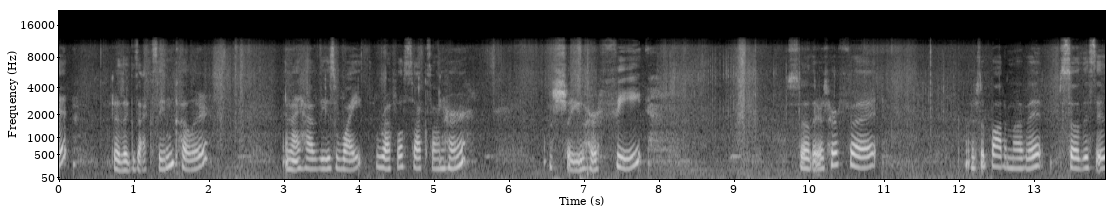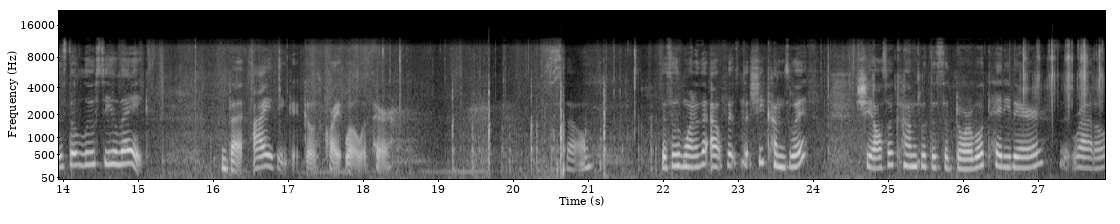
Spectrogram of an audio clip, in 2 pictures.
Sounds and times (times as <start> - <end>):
Speech: 0.0 - 2.0, 3.0 - 5.5, 6.5 - 7.9, 9.7 - 10.9, 12.1 - 15.2, 16.1 - 18.5, 20.6 - 21.1, 22.0 - 24.0, 24.6 - 27.9.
